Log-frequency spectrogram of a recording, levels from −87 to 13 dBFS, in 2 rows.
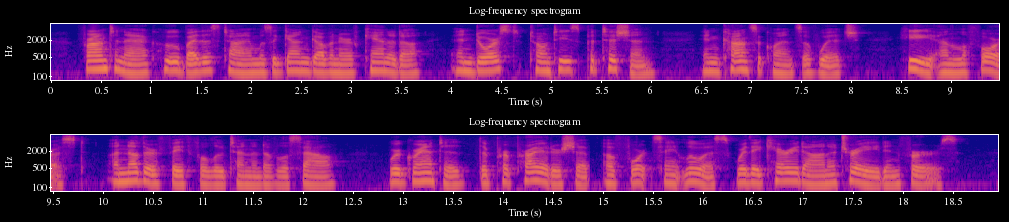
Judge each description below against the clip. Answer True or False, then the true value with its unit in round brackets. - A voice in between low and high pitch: True (145 Hz)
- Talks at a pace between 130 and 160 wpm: True (140 wpm)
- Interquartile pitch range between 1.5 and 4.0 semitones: True (3.7 semitones)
